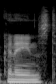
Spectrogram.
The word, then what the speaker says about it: Canadiens: Because they're not the Canadians. They're the Canadiens. Right? Because that's how you say it.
